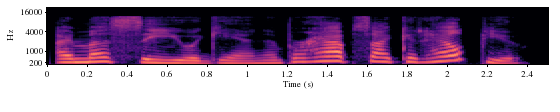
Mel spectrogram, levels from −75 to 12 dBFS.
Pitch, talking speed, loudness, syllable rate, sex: 230 Hz, 265 wpm, -17 LUFS, 5.7 syllables/s, female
